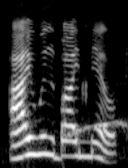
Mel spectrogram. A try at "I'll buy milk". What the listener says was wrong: Don't forget to say I'll.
